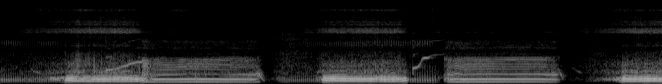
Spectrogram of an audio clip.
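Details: French Bulldogs sleeping at home give loud, tonal, vibrating snores roughly every two seconds, each inhale buzzing and drawn out, with a short rising whistle slipping in between breaths.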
